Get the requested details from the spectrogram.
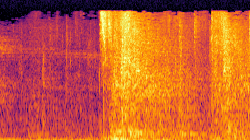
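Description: A heavy rock smashes apart with a loud crash.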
